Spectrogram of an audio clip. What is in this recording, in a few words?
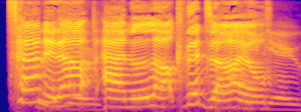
UK female, Turn it up and lock the dial, Enthusiastic; beanstalk audio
